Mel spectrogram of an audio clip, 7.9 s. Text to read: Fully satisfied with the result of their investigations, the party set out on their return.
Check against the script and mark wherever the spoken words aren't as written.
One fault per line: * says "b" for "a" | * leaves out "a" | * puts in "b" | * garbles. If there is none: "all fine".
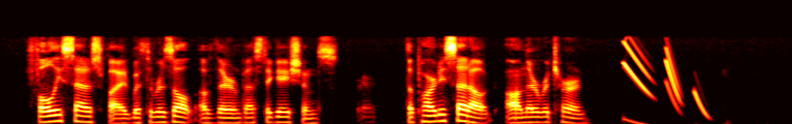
all fine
